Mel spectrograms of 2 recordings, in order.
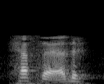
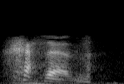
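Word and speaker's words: chesed (חסד): First of all, you will hear it maybe spoken as chesed, and that's not really how we want to pronounce it, all right? This is chesed.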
